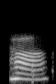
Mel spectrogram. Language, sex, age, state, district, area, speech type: Goan Konkani, female, 30-45, Goa, Ponda, rural, conversation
